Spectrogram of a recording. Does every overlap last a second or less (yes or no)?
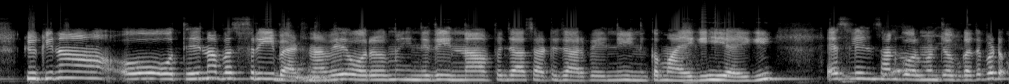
no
